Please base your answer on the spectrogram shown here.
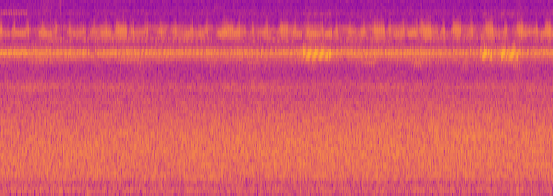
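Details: Nighttime crickets keep up an unbroken shrill trill with fast pulsed chirping on top, broken by short louder bursts of trilling toward the end.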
